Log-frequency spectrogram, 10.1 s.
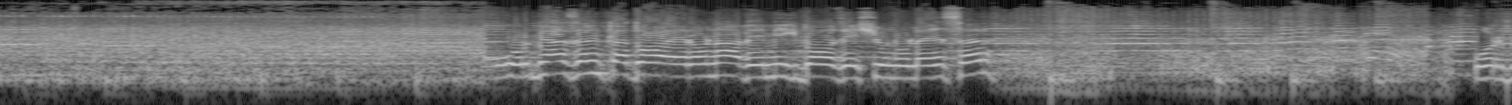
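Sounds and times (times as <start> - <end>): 
IAR-330 military helicopter flying past: 0.0 - 10.0
speech: 3.4 - 7.2, 9.9 - 10.0.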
